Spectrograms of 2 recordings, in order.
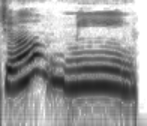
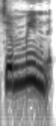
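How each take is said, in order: First: The second vowel is said long. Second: The second vowel is said short. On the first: The speaker calls it right. "इस तरीके से" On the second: The speaker calls it wrong. "अगर आप इसे जमीन ऐसे बोलेंगे तो गलत होगा"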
